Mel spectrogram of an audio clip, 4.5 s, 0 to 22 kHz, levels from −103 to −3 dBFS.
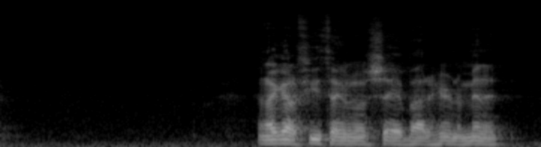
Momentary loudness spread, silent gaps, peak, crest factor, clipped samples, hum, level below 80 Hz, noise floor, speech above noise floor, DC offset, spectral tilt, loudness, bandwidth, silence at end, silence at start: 10 LU; none; -30 dBFS; 20 dB; under 0.1%; none; -72 dBFS; -83 dBFS; 35 dB; under 0.1%; -7 dB/octave; -49 LUFS; 13.5 kHz; 0.3 s; 2.15 s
